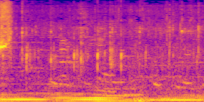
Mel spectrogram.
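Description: Quiet background of low, steady music with faint voices of people in the crowd, between announcements.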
